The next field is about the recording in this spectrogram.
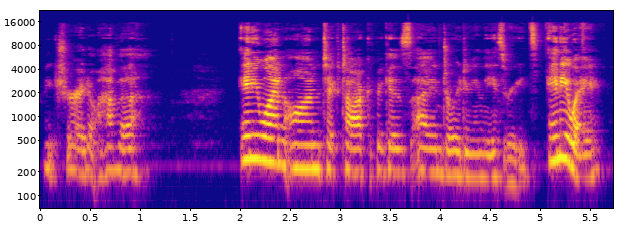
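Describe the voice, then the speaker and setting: A woman reads tarot cards aloud in a relaxed, chatty way, talking through her thoughts with fillers and restarts. Her voice sits at an ordinary middle pitch but is wearing thin and hoarse. She pauses now and then to clear her throat. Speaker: tarot reader. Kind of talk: casual intuitive tarot reading to camera.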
